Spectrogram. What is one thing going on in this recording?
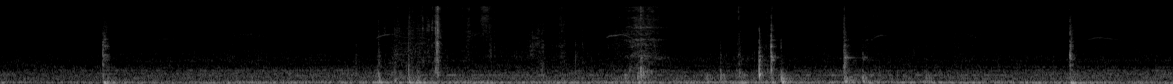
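Gloved hands slap meat patties onto a metal counter.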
